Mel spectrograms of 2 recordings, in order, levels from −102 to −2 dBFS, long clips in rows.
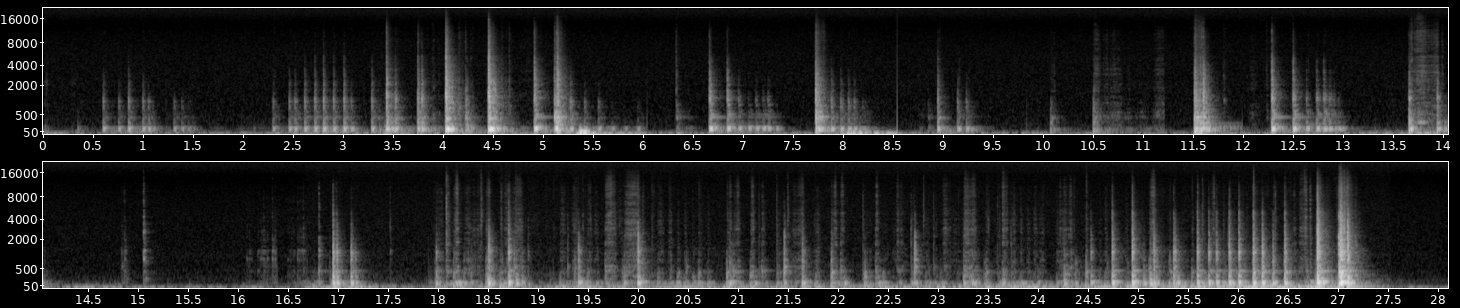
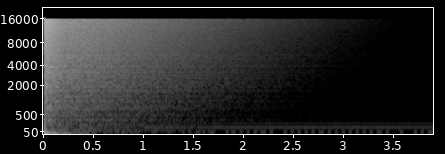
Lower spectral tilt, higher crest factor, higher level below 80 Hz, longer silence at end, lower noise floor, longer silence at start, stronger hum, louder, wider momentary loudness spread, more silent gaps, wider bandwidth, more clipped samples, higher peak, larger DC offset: first, -7 dB/octave vs 3.5 dB/octave; first, 32 dB vs 26 dB; first, -42 dBFS vs -74 dBFS; second, 0.75 s vs 2.15 s; second, -64 dBFS vs -83 dBFS; first, 0.6 s vs 0 s; neither; about the same, -31 LUFS vs -29 LUFS; about the same, 23 LU vs 24 LU; neither; second, 12 kHz vs 16 kHz; neither; first, -2 dBFS vs -8 dBFS; neither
